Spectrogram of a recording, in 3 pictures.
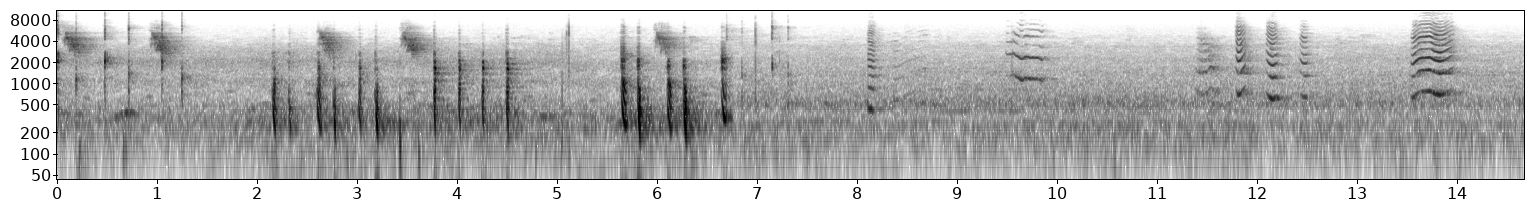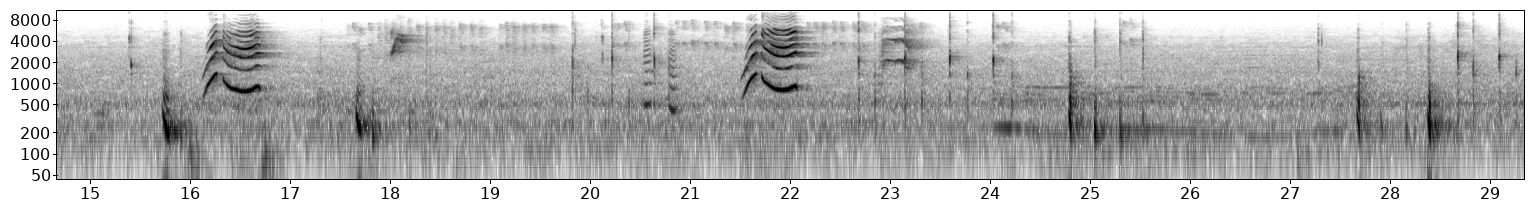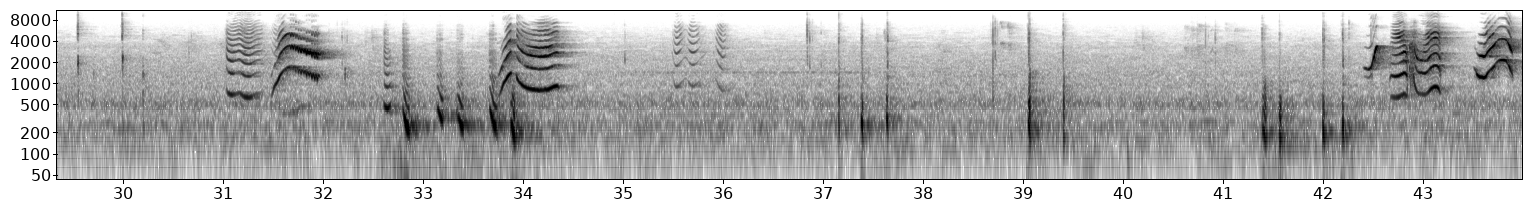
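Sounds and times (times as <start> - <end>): parakeet chirping and calling: 8.1 - 8.8, 9.5 - 10.0, 11.4 - 12.7, 13.5 - 14.1, 16.1 - 17.0, 17.7 - 19.6, 20.3 - 23.5, 30.9 - 33.0, 33.7 - 34.6, 35.5 - 36.2, 42.4 - 43.9.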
